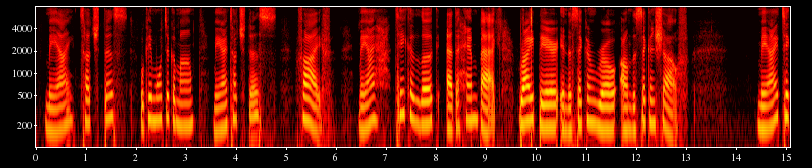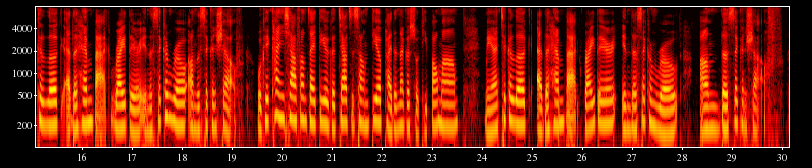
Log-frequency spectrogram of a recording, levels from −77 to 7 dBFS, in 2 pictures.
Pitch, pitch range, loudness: 195 Hz, 180-220 Hz, -24 LUFS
